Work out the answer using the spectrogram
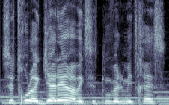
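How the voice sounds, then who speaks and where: A woman's voice: on the high side, steady tone, a little fast, lightly acted. A woman voicing a cheeky, restless young elephant schoolboy in a children's cartoon, with a clownish, childlike and sulky manner. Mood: frustrated. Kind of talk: French children's cartoon dialogue. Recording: music underneath.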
